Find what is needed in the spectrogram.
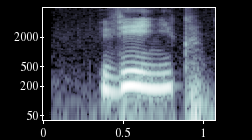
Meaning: broom, besom
- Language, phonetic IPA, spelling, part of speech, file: Russian, [ˈvʲenʲɪk], веник, noun, Ru-веник.ogg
